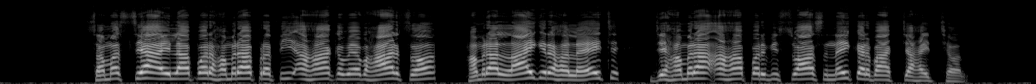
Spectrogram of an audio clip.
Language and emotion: Maithili, disgusted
